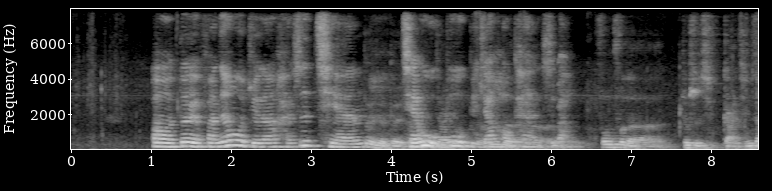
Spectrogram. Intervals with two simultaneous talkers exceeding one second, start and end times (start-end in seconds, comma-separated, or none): 4.2-6.3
